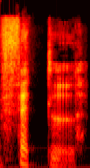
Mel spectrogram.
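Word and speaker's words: Vettel: Max fren not vapen Sebastian fettle again not Sebastian V Sebastian fil vov Jac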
